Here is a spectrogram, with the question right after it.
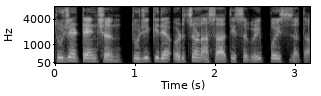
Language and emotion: Goan Konkani, neutral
